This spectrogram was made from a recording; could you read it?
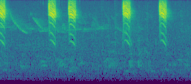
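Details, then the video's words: A double-collared seedeater fledgling just out of the nest, with its father, calls persistently: five sharp, high, buzzy chips at uneven intervals, about one a second, with faint thin whistles between them. "Filhote de Coleiro Chamando Muito"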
